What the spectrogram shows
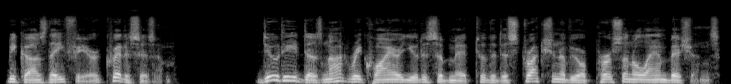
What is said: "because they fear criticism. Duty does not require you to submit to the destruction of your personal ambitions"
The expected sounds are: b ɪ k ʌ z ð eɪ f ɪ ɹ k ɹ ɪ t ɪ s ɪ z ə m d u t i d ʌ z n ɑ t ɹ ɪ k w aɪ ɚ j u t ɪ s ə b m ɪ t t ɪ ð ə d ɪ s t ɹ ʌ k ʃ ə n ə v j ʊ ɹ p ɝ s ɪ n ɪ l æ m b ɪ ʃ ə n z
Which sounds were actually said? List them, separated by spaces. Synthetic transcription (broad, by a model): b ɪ k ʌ z ð eɪ f ɪ ɹ k ɹ ɪ t ɪ s ɪ z ə m d u t i d ʌ z n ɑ t ɹ ɪ k w aɪ ɚ j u t ɪ s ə b m ɪ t t ɪ ð ə d ɪ s t ɹ ʌ k ʃ ə n ə v j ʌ ɹ p ɝ s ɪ n l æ m b ɪ ʃ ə n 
